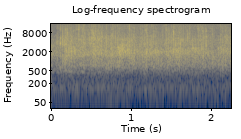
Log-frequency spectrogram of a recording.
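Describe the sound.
Students clapping in a programming class, a soft, even, unbroken rain of many hands that stays level for just over two seconds with no voices over it.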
